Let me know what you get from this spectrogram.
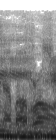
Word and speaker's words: Caball'on: Am I saying this right? Caball'on. – Caball'on Valentin. – Caball'on. – Yes.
